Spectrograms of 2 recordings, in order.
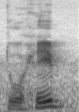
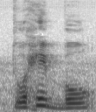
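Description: First: تحب broken as "tuhib - bu"; split doubled letter. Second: تحب read whole as "tuhibbu"; doubled b. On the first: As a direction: split تحب so the b is heard twice. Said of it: "سمعت الباء مرتين". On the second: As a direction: press the double b in تحب, voweled ending. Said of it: "الباء مشددة". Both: Shown as a demonstration.

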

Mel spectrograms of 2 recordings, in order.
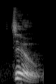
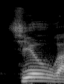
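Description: First: "쯔" opening on a doubled Korean consonant; tense initial consonant. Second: "지읒가" with a lax Korean ㅈ at the start; the rejected lax-consonant take of "지읒가"; plain initial consonant. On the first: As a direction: say "쯔" with a hard, tensed ㅉ. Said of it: "발음하죠". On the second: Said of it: "지읒가 아니고 쯔 이렇게". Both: Shown as a demonstration.

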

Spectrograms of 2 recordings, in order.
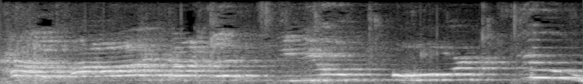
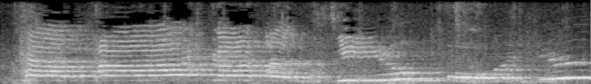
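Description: First: High, loud hawker's offer at normal pace; salesman pitch. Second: High, slow, sing-song huckster offer; salesman pitch. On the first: Yo offers the fisherman a deal, brisk salesman pitch. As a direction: pitch it like a market seller. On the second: Yo offers the grandmother a deal, showman's sing-song pitch. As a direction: sell it like a market hawker. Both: Acted.

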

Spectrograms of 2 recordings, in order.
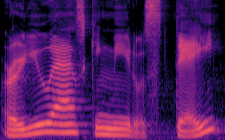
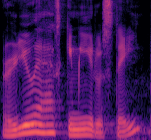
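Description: First: "you" pushed hard, very slow overdone drill; exaggerated drill with "you" stressed. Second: "you" leaned on, slow practice pace; stress on you. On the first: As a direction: lean on "you" and slow the line right down. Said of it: "강세가 정확히 있는 단어는 아닌데 있다고 가정을 하고". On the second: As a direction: keep "you" prominent, slowly. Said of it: "이렇게 약간 오버해서 연습을 해보세요". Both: Shown as a demonstration.

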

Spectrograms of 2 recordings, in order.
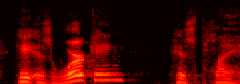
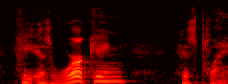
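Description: First: Slow, weighted working; stress on working. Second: Slow, weighted working, fading soft on his plan; stress on working. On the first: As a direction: lean on working. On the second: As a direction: lean on working and let it drop. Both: Real, not acted.

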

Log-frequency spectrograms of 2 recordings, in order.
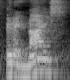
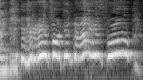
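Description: First: Low, soft, subdued "It ain't nice"; brother's quiet understatement. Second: Much higher, louder, slow "It ain't fucking nice, fool"; how it really sounded. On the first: Brother on the phone, downplaying prison, low and soft. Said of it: "This is how he said it". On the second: The brother's real meaning as heard, a slow loud angry outburst. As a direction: let the hidden rage burst out, stretching "fucking". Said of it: "that was really the way I heard it". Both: Retold or imitated.

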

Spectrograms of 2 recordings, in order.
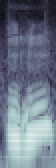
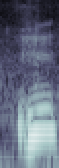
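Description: No difference in how they are said.

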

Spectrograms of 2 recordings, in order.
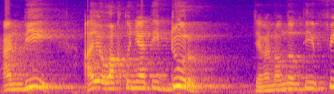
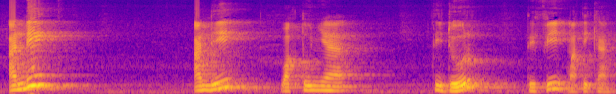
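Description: First: High, loud scolding order; snapping parent. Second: Measured, gently firm parent; firm but gentle. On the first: Parent ordering Andi to bed and off the TV, snapping. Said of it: "dinasihatkan orang tua dengan bentakan itu". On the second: Parent telling Andi it is bedtime, firm but gentle. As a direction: give the order calmly, with pauses between phrases. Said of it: "ketegasan Anda dengan suara yang lembut". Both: Shown as a demonstration.

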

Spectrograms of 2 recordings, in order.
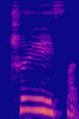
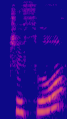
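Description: First: Числа with a long stressed И in the first syllable; stressed, stretched И. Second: Число with stressed last vowel, rising; stress on final О. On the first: Teacher giving the check word, числа stressed on long И. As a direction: draw out the И in числа so it is clearly heard. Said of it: "Чуємо И". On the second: Teacher posing a spelling example, число stressed on final О. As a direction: lean on the О ending of число. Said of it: "наголосна О". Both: Shown as a demonstration.

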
